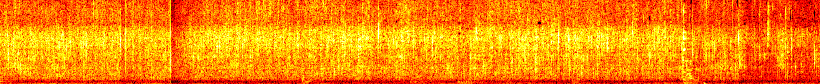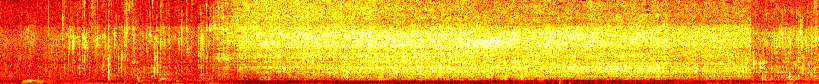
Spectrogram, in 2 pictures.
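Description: Pork pieces sizzling in hot oil in a kadai, with a steel spoon stirring and now and then clicking against the pan. The sizzle grows louder and brighter for several seconds past the middle.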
